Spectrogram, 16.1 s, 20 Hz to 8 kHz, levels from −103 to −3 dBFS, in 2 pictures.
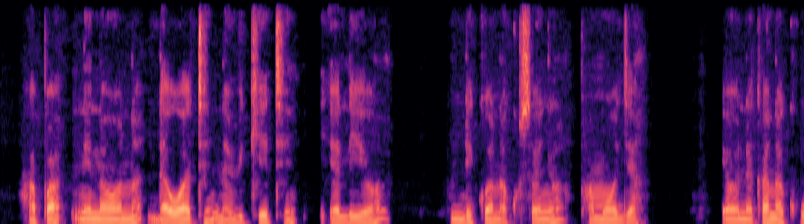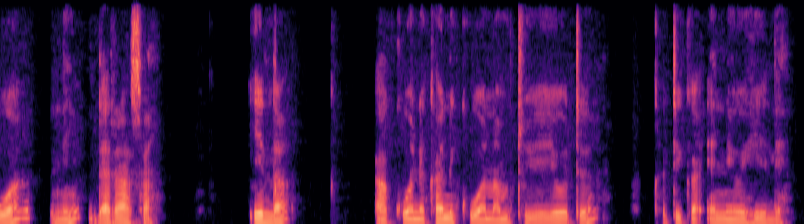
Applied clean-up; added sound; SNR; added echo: none; none; none; none.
